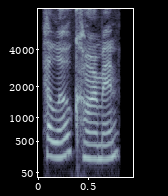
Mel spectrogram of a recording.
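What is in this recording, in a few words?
hello, female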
